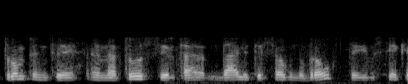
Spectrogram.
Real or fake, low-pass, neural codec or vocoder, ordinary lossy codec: real; 7.2 kHz; none; AAC, 32 kbps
